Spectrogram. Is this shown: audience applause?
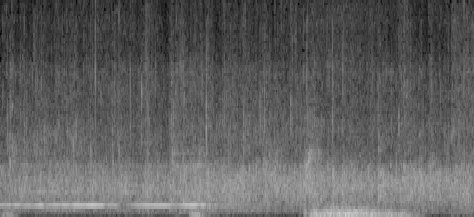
yes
